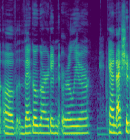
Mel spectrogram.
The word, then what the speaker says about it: Vego: you want so sorry about that it is pronounced veggo Garden but anyway right now we're assembling the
